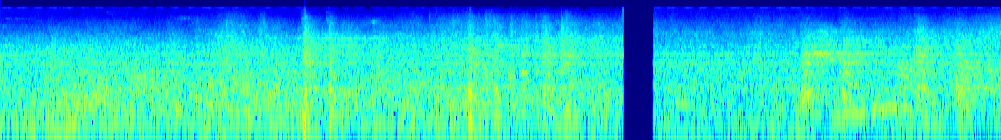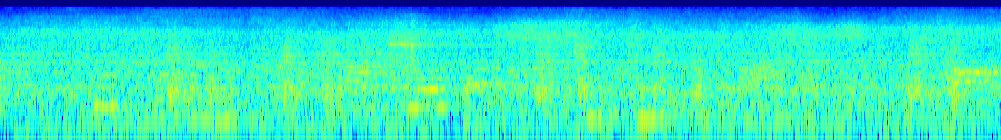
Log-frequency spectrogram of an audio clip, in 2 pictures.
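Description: A train running on the tracks, its wheels clattering over rail joints. The sound cuts out abruptly for a moment about three seconds in.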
